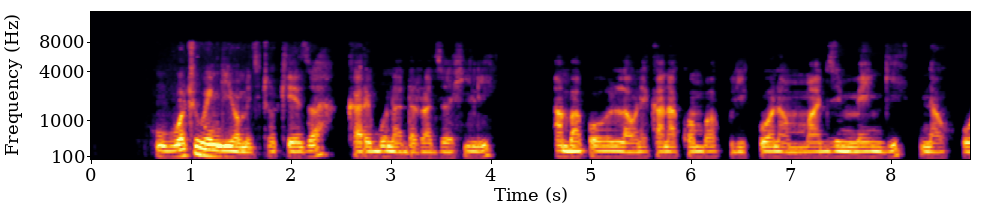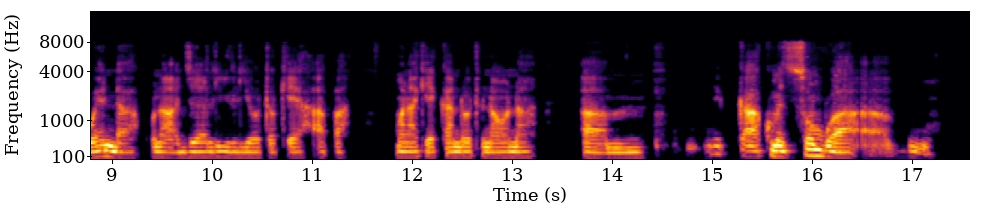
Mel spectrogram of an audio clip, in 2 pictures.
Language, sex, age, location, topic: Swahili, male, 36-49, Nakuru, health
